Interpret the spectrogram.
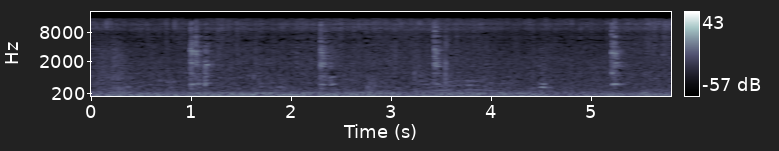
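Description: Parottas sizzling in oil on a flat-top griddle, a steady frying hiss. Four sharp clicks come through it at irregular intervals.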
